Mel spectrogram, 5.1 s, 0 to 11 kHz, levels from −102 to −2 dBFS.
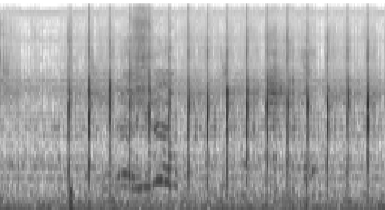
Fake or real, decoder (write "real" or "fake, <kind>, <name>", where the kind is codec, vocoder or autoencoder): fake, vocoder, BigVGAN v2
